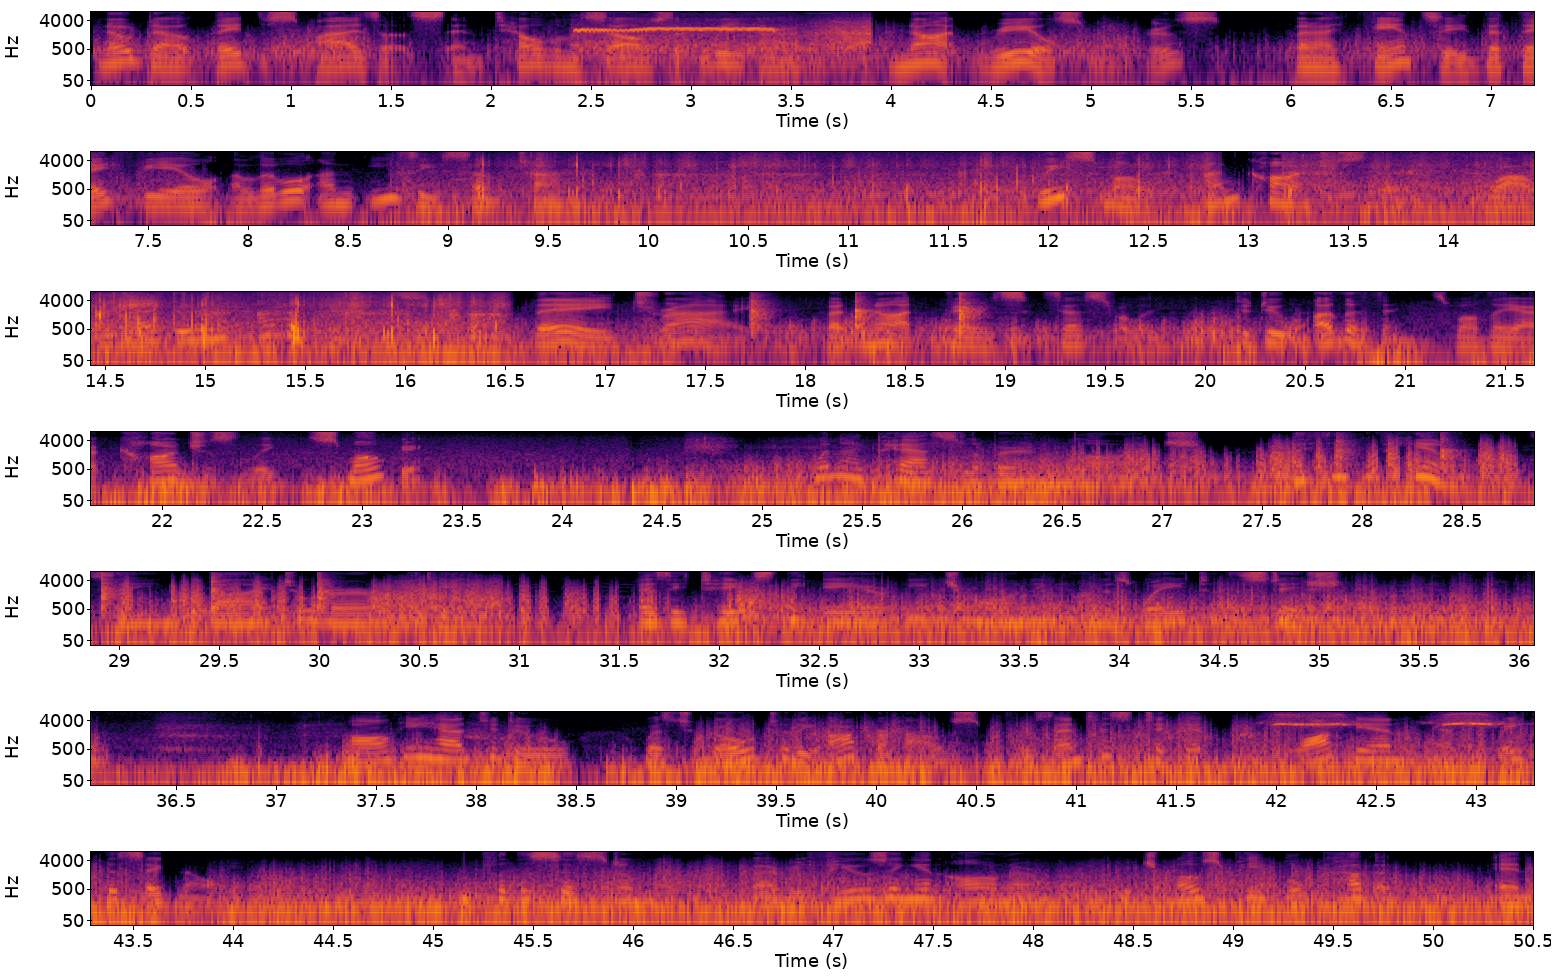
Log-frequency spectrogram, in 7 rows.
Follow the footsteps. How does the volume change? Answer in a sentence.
The volume of the footsteps goes up.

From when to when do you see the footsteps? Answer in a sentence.
The footsteps can be heard from 8.7 to 16.6 s.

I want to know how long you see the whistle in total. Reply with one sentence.
You can hear the whistle for 3 seconds altogether.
